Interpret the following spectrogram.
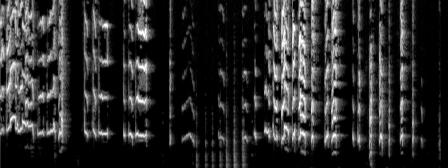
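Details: Weasel uttering a long series of shrill, wavering squeaks and short chirps, some fast and stuttering, interrupted by a patch of lower, rapid clicking pulses midway before the squeaking resumes; otherwise quiet.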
